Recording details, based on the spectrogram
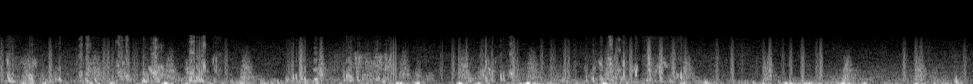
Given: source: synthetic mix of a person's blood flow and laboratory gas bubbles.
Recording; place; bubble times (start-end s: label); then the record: Doppler ultrasound of blood flow; subclavian vein
0.05-0.39 s: bubbles
0.53-0.64 s: bubbles
0.78-1.00 s: bubbles
1.16-1.34 s: bubbles
1.40-1.66 s: bubbles
1.84-2.24 s: bubbles
2.85-3.24 s: bubbles
3.42-3.94 s: bubbles
4.67-4.75 s: bubbles
4.79-5.14 s: bubbles
5.83-6.04 s: bubbles
6.07-6.87 s: bubbles
From the record:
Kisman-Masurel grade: 232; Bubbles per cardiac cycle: several, 3 to 8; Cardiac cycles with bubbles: 50 to 99%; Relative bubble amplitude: moderate (0.250 to 0.450); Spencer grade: 3 (all of the cardiac periods contain showers or single bubble signals, but not dominating or overriding the cardiac motion signals); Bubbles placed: anywhere in the cardiac cycle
